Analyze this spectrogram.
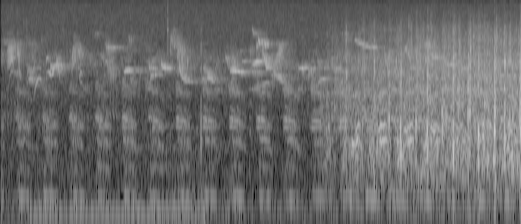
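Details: Mute swans taking off and flying over European ponds in autumn or spring: a regular pulsing wing throb at first, with sharp whistled calls of other birds above, then rising rushing noise.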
